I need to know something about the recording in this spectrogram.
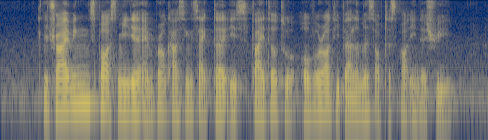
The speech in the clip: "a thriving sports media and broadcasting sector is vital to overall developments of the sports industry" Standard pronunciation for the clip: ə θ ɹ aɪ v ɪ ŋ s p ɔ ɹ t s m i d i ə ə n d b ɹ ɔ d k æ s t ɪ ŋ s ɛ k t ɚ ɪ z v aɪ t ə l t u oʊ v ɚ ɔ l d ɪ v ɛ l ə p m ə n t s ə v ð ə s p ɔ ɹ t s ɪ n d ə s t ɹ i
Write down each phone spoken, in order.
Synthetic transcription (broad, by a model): ə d ɹ aɪ v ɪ ŋ s p ɔ t s m i d i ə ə n b ɹ ɔ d k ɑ s t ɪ ŋ s ɛ k t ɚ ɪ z v aɪ t ə l t u oʊ v ɚ ɔ l d ɪ v ɛ l ə p m ə n t s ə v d ə s p ɔ t ɪ n d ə s t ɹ i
